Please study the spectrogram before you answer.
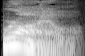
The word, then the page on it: rile: British English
